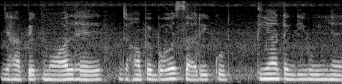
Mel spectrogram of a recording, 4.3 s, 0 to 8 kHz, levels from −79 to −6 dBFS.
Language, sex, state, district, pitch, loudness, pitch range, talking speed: Hindi, female, Uttar Pradesh, Saharanpur, 170 Hz, -17 LUFS, 165-175 Hz, 180 wpm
